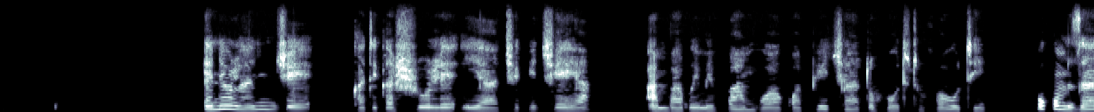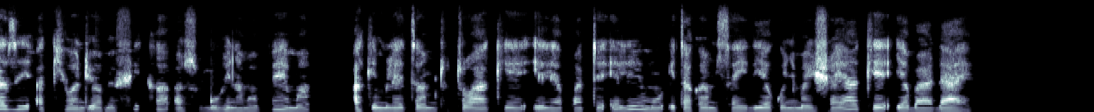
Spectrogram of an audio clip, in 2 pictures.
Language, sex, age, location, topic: Swahili, female, 36-49, Dar es Salaam, education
